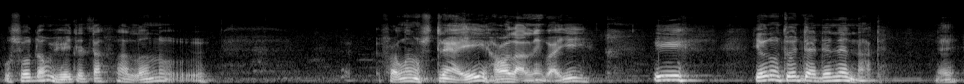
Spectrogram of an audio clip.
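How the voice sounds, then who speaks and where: A man's voice: medium pitch, very animated, normal speed, pauses often, mellow. A man voicing his worried, exasperated middle-aged mother, speaking with a Brazilian accent. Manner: pleading, exasperated country speech.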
